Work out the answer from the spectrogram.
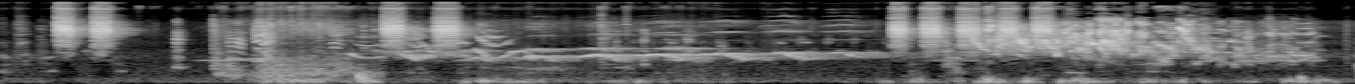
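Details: Budgerigars chirping with scratchy bursts and a long thin whistled note rising slightly, followed by dense rapid chatter, faint low knocks in the background.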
